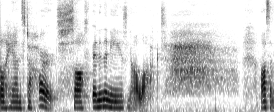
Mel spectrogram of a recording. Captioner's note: exhale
